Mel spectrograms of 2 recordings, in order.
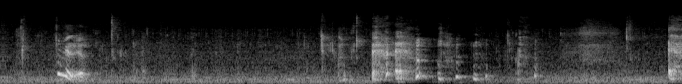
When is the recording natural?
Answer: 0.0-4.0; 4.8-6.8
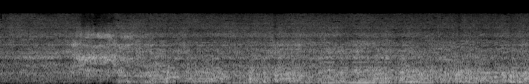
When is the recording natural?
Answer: 4.2-4.8

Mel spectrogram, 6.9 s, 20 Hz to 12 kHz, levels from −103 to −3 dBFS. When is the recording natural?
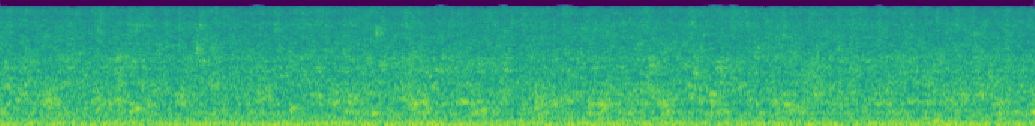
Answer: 0.0-6.9

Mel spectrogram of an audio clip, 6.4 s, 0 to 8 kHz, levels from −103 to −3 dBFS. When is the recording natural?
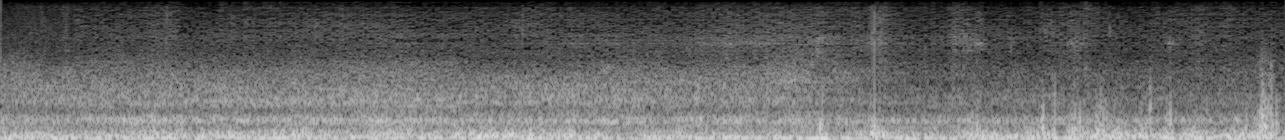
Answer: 0.0-1.8; 4.8-6.4

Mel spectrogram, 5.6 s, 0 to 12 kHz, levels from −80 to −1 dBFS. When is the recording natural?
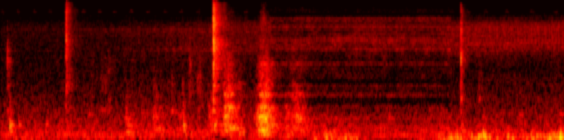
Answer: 0.0-2.7; 4.5-5.6

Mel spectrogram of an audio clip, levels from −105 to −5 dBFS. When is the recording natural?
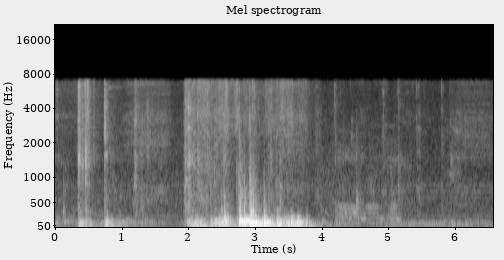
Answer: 0.8-6.6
